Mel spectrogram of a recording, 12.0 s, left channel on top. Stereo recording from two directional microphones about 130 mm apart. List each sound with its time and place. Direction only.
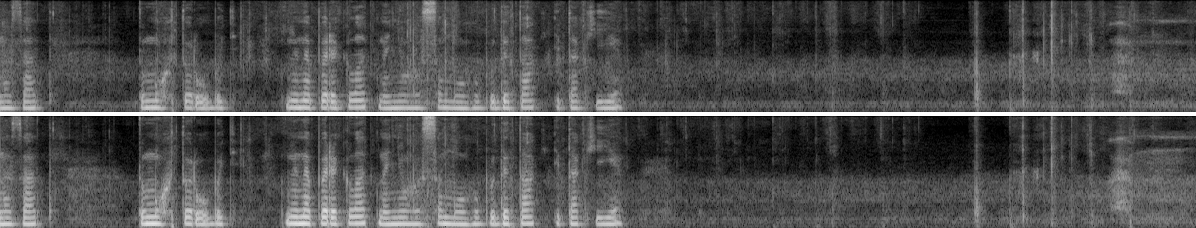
0.0 s speech: 50° right (ahead or behind)
1.4 s speech: 65° right (ahead or behind)
2.4 s a sound: 40° right (ahead or behind)
3.0 s speech: 55° right (ahead or behind)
